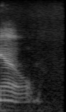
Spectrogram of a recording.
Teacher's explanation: g before an n or an m is never pronounced so if you ever see a g followed by an n or an m you don't pronounce it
